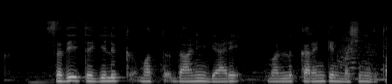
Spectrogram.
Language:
Kannada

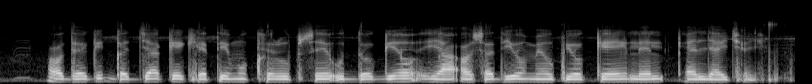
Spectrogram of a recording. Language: Magahi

